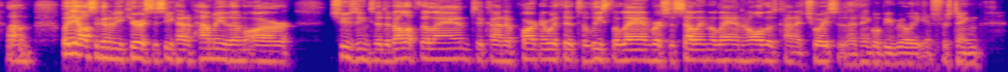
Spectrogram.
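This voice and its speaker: A man with a medium pitch talks at a very fast pace, somewhat breathy, with fairly even intonation. The background is quiet. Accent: American. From New Jersey. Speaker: webinar host. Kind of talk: Q&A moderation.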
